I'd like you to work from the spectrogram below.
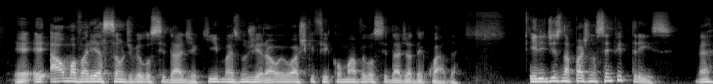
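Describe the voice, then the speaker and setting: This man has a dark, mellow tone and a fairly low pitch. He talks at a very fast pace. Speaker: teacher. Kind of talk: lecture.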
